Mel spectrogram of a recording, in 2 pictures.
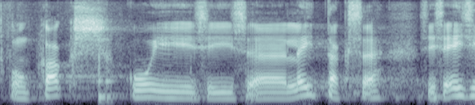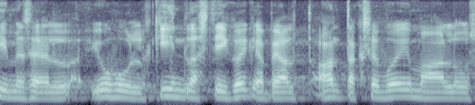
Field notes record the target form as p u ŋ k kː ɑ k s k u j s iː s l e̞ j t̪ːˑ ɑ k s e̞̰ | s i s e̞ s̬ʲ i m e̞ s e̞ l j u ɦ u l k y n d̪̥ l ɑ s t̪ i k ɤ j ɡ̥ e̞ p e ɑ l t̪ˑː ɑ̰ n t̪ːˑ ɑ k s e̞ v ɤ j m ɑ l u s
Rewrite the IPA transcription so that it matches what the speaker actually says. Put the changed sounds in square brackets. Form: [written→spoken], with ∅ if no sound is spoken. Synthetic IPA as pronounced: p u ŋ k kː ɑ k s k u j s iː s l e̞ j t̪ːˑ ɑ k s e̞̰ | s i s e̞ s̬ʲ i m e̞ s e̞ l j u ɦ u l k [y→i] n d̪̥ l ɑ s t̪ i k ɤ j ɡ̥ e̞ p e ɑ l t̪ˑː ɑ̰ n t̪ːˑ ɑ k s e̞ v ɤ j m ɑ l u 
